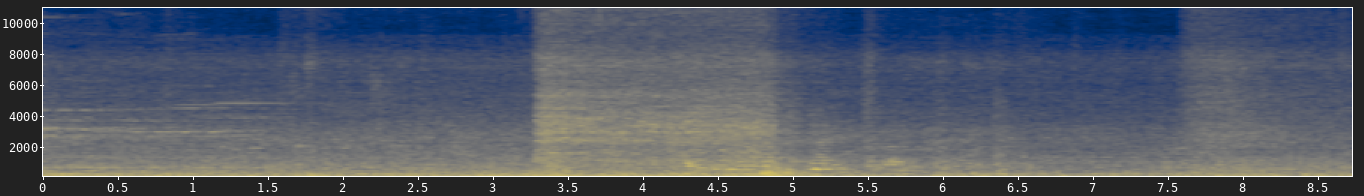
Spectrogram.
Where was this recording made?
on a subway train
